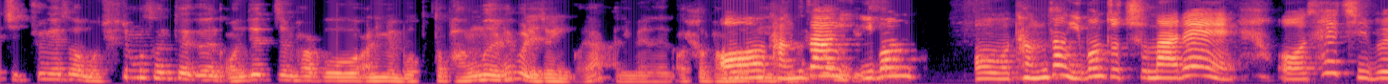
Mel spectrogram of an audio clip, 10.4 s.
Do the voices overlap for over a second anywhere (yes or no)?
yes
